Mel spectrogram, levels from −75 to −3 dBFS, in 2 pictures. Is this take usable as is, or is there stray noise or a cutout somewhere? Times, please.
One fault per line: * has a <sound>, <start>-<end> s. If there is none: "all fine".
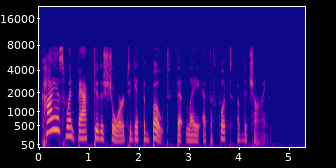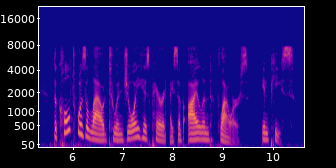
* has a dropout, 7.9-7.9 s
